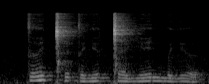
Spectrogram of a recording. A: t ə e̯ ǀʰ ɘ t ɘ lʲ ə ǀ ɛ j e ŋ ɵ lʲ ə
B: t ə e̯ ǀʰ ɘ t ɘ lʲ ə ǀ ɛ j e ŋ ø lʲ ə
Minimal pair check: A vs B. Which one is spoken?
A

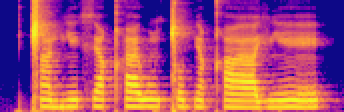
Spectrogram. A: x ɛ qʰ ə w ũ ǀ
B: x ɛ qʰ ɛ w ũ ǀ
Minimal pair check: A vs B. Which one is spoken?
B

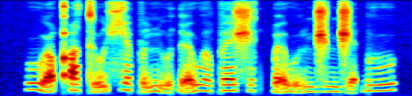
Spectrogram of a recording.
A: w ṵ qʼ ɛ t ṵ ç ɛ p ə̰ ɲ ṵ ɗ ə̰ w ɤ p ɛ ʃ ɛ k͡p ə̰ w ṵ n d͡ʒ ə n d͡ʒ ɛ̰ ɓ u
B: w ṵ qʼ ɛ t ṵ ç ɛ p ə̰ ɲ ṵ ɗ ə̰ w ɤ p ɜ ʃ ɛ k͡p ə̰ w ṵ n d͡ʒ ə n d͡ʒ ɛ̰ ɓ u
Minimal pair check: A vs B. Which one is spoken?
A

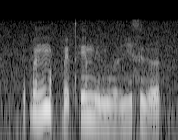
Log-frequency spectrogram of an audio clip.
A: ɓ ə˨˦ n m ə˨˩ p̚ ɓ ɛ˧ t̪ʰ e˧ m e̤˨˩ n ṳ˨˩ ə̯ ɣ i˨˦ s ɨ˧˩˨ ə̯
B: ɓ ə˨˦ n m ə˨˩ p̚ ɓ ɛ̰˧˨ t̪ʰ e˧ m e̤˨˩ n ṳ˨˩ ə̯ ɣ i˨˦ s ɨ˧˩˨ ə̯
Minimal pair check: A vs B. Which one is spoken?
B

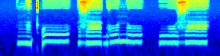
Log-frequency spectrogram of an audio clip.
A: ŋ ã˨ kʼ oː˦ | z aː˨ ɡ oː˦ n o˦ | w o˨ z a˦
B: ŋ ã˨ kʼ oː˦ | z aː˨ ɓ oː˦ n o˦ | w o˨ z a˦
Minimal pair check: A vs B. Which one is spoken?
A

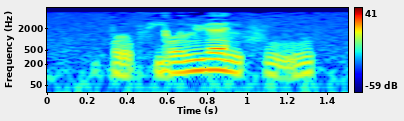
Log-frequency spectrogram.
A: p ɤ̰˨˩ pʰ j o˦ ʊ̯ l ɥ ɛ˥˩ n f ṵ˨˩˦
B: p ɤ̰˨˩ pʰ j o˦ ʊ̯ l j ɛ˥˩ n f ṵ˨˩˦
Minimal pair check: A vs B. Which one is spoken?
A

